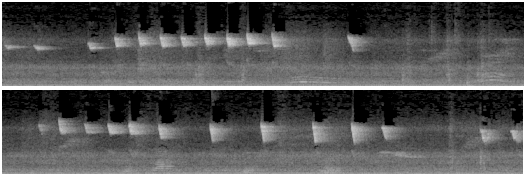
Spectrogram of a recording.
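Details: A mature Javan bush lark, long kept in a cage and large-bodied, sings a fast series of high, clipped whistled notes, about two per second. The notes come in two bursts split by a short pause, with a few lower slurred calls between them.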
